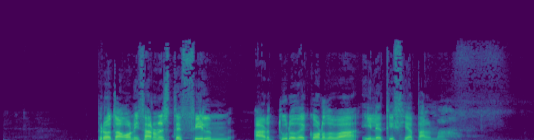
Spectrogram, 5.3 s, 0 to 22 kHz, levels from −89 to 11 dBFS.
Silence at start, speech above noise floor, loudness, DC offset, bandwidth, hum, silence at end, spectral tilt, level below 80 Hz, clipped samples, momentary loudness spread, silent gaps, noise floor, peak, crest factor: 1 s; 57 dB; -19 LUFS; under 0.1%; 16.5 kHz; none; 0.8 s; -5 dB/octave; -56 dBFS; under 0.1%; 11 LU; none; -77 dBFS; 0 dBFS; 20 dB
